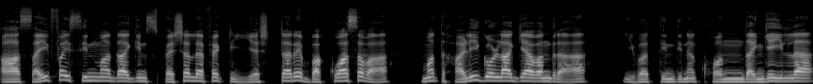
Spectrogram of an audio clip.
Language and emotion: Kannada, disgusted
